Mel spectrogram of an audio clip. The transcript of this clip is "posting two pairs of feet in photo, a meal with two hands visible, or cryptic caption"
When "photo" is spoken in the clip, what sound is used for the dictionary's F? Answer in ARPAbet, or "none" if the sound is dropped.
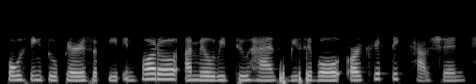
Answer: P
